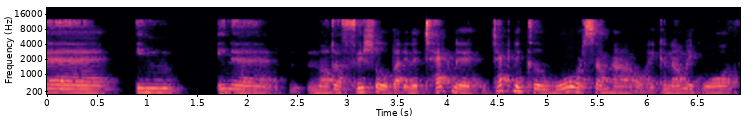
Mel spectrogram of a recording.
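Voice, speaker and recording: In a room with audible echo, a woman speaks at a fairly slow pace. Her voice sits at a fairly low pitch, with a dark, mellow tone and fairly even intonation. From Germany. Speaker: journalist interviewer. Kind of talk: interview. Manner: halting.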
